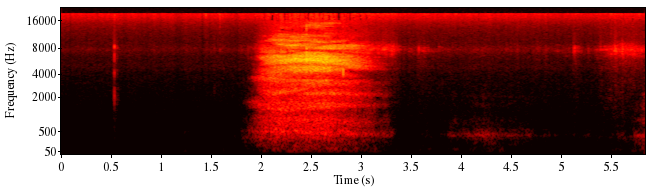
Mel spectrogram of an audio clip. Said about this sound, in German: Ja, und jetzt kommt ein dicker, äh, ein, ein dickes Gähnen und das hat, ich merke nämlich, wenn ich das so benenne, dann verschiebt sich so ein bisschen und entspannt sich auch ein bisschen, aber es ist noch nicht weg.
